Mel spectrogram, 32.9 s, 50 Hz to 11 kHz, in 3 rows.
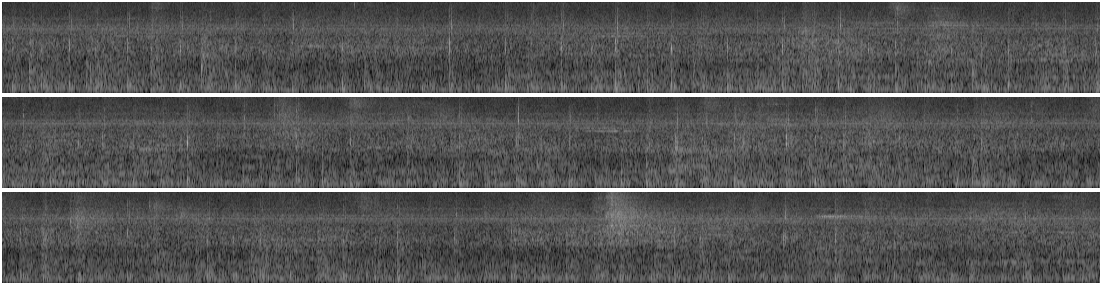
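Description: Heavy 2-inch battle ropes slapping a hardwood gym floor in a fast, steady, unbroken rhythm as they are whipped into waves.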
